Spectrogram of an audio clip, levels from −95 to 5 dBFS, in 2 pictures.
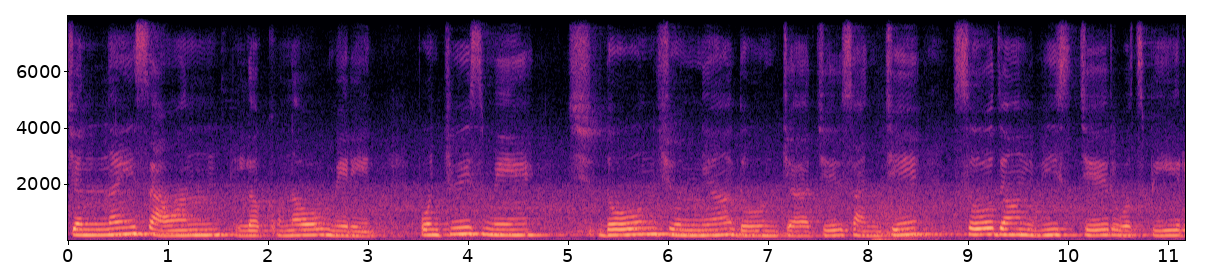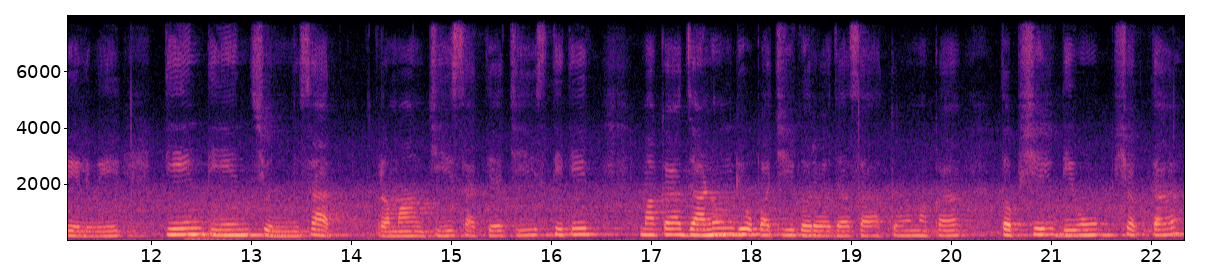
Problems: constant background noise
